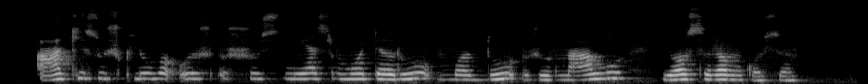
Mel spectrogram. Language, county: Lithuanian, Vilnius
